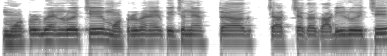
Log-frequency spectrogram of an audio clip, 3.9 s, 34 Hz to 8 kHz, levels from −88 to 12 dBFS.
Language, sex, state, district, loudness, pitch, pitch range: Bengali, male, West Bengal, Dakshin Dinajpur, -16 LUFS, 135 Hz, 130-145 Hz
